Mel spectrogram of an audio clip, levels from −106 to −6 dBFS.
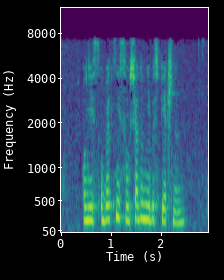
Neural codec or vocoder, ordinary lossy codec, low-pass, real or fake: none; MP3, 48 kbps; 7.2 kHz; real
